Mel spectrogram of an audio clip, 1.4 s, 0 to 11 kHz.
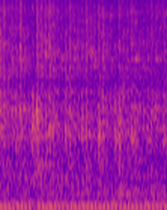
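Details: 2001 New Holland LB75B backhoe diesel, 1,800 hours, cold start at about 30°F after sitting: steady, even chug at idle with regular low pulses, no knocks or misses; normal cold idle.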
